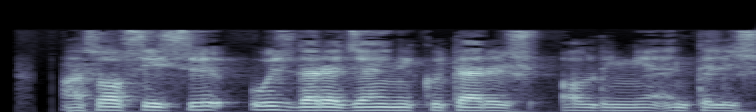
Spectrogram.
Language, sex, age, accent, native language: Uzbek, male, 35+, Navoiy, Uzbek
